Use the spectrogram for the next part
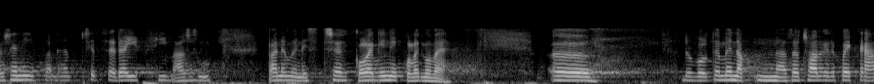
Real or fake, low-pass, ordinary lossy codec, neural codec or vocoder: fake; 5.4 kHz; AAC, 48 kbps; codec, 16 kHz, 2 kbps, X-Codec, HuBERT features, trained on general audio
